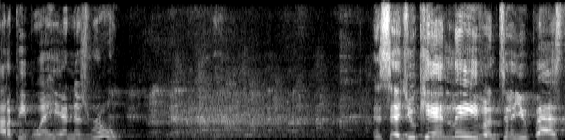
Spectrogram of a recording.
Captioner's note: audience laughing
